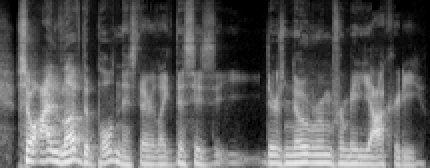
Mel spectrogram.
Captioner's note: none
